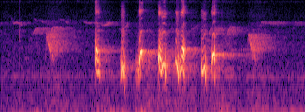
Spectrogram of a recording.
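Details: A single lively phrase from a Cream-vented bulbul seeking a mate: about seven rapid, rich chirping notes, framed by soft buzzy notes before and after.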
